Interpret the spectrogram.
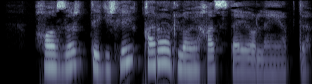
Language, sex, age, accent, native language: Uzbek, female, 18-24, Andijon, Uzbek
